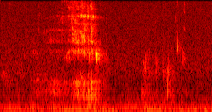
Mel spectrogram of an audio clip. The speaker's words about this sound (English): Oh man, that is fucking delicious. Delicious, delicious coffee. Probably one of the best sips of my life right there.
